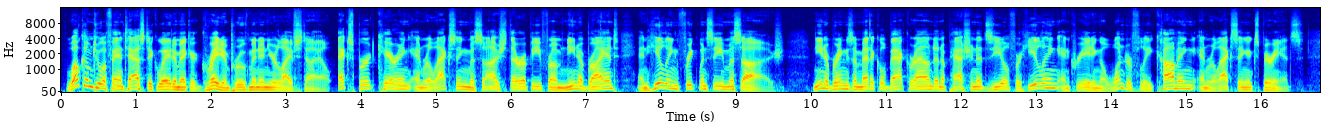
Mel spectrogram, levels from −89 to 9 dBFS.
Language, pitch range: English, 100-140 Hz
